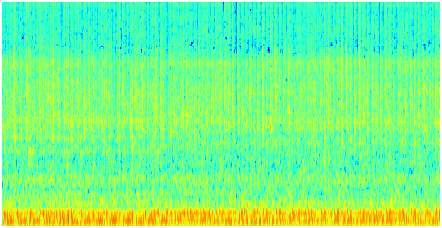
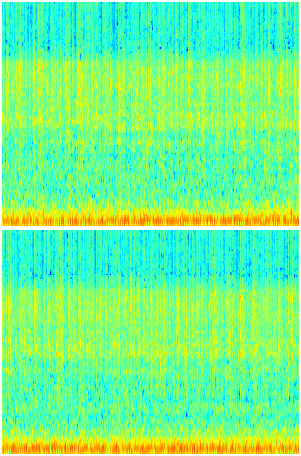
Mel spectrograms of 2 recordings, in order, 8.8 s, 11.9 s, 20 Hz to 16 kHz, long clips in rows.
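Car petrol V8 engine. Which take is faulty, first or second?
first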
